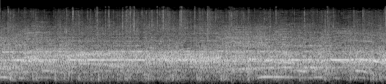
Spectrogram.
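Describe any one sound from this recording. A basketball bounces on the floor as a player dribbles.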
